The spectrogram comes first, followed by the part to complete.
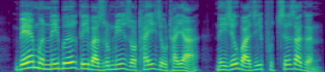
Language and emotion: Bodo, neutral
